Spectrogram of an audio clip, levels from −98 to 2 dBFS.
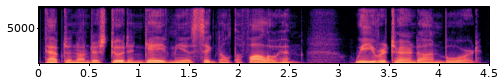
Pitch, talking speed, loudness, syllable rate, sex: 110 Hz, 200 wpm, -19 LUFS, 5.8 syllables/s, male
